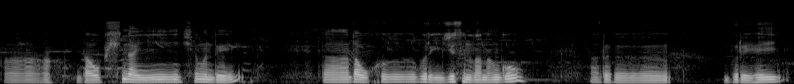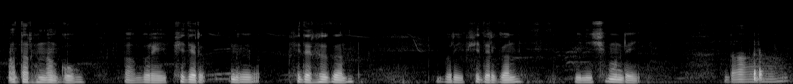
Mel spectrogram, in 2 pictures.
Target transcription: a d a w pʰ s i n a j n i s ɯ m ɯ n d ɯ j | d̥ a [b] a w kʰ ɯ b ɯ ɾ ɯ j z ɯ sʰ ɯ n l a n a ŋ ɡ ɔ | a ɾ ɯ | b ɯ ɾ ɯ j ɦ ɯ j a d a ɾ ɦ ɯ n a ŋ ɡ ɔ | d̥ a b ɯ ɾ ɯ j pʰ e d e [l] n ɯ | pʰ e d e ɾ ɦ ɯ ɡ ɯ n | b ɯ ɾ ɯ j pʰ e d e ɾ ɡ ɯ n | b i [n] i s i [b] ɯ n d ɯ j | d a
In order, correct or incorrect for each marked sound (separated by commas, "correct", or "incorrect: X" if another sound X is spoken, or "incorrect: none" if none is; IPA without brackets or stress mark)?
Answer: incorrect: d, incorrect: ɾ, correct, incorrect: m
